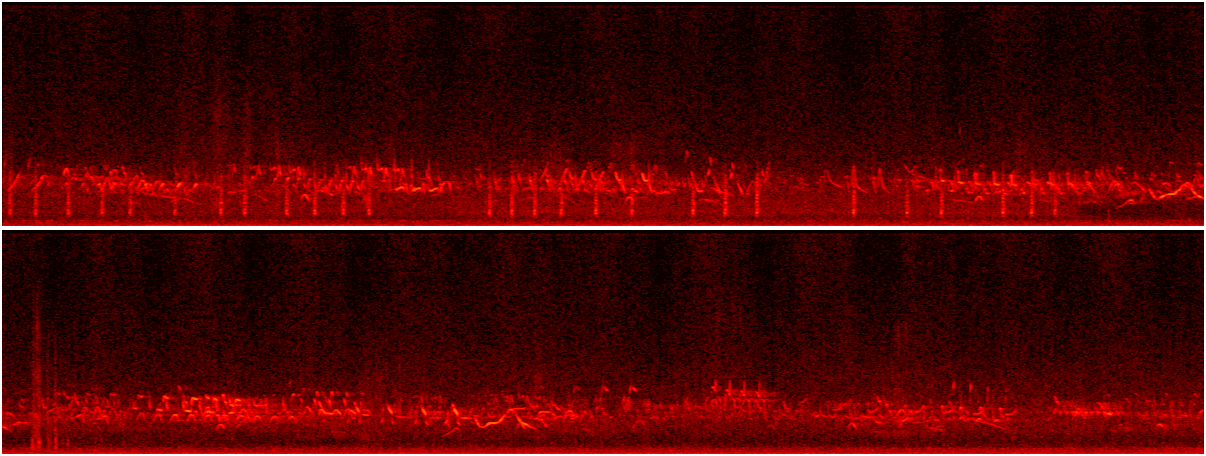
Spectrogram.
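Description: A flock of azure-winged magpies giving a continuous chorus of rapid chattering alarm calls, several birds at once, raised against a snake climbing toward their nests.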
